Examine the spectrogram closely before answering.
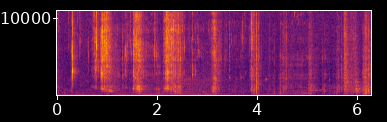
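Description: Close-up biting and chewing of crispy battered fried chicken, a run of irregular crisp crunches, with a low hum underneath at times.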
